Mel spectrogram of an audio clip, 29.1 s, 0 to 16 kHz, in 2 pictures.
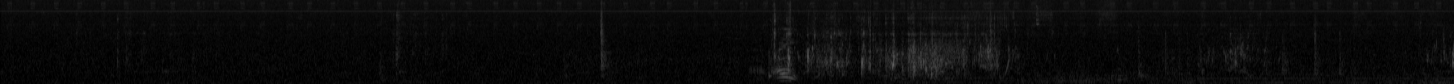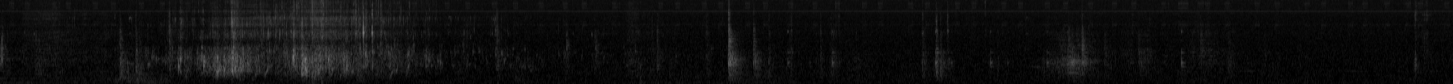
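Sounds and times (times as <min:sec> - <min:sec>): fish splashing in water: 0:16.2 - 0:19.7.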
